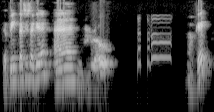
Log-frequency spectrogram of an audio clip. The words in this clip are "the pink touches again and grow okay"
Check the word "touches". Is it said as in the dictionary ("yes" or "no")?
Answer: no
